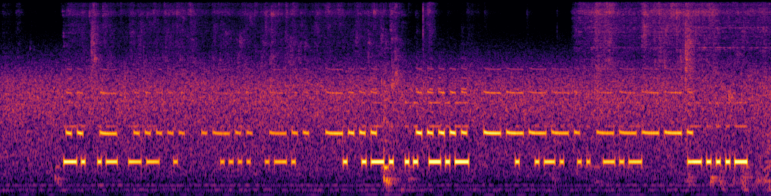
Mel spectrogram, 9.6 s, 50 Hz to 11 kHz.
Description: Morse code, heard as two keyed tones, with radio static, fading and the noise of a restroom. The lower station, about 21 wpm, 620 Hz: NAME HR ERIK ERIK <BT>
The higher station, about 17 wpm, 1110 Hz: IT5LDB 599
